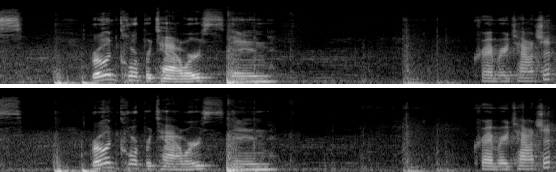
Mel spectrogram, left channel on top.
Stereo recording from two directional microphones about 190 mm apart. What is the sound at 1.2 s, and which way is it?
Speech, 25° left (ahead or behind).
